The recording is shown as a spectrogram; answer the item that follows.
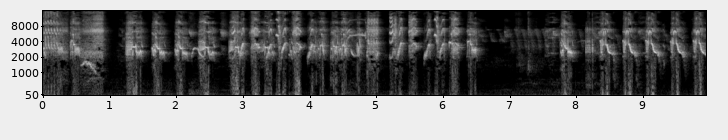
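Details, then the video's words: Black-winged myna singing busily and noisily, played to stir silent birds into song; a dense stream of harsh chatter, clicks and squawky notes with occasional swooping whistles, brief pause midway, then rapid choppy phrases resume. "Kicauan Burung Jalak Putih Gacor Ribut || Pancingan Burung Jalak Malas Bunyi"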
